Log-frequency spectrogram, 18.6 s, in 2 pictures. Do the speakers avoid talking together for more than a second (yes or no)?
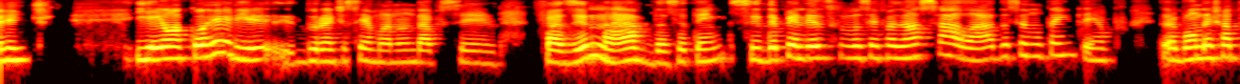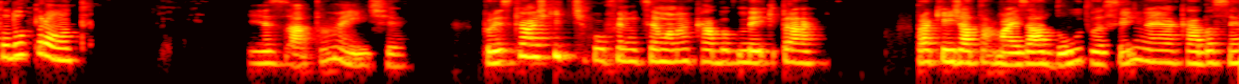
yes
